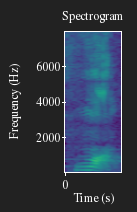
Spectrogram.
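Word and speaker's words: 我: That's why the Chinese word for me, or I, is wo. Wo. Not wo, but wo. Even though it's spelled W-O in pinyin. Wo, wo, wo, wo. Hear the difference?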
